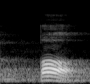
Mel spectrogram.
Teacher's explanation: lidah kita sedikit menegang sehingga bagian pangkal lidah kita ini kuat sampai naik ke arah langitlangit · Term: tebal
